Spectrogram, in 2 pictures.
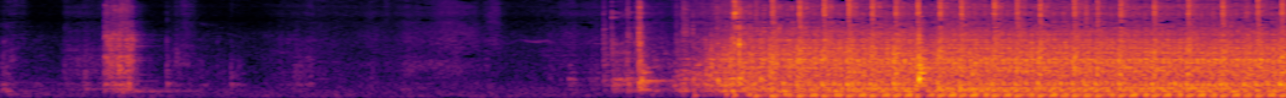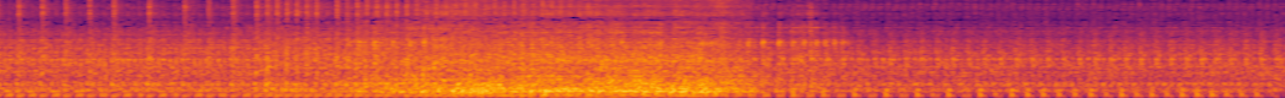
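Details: Zipper plate compactor with a small single-cylinder engine that reportedly smokes, runs unevenly, stalls and lacks power, with very little fuel in the tank. It fires, then runs with a hunting, swelling and sagging beat. Uneven running; carburettor and tank cleaning planned.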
